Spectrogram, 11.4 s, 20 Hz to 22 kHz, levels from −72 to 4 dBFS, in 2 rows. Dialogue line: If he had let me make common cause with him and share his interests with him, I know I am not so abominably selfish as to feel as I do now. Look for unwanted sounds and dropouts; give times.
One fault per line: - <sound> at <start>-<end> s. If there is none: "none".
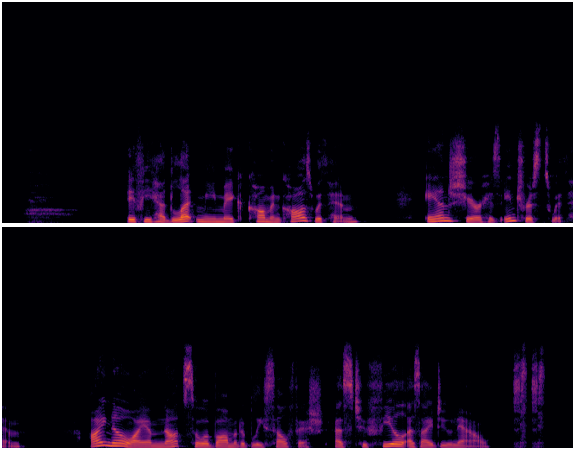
- sigh at 0.2-0.9 s
- laugh at 10.8-11.1 s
